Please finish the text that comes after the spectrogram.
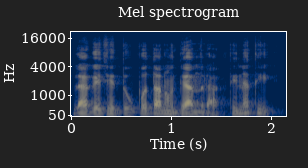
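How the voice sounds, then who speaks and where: A man voicing an affectionate older mother who gently scolds her son in a storybook reading. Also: mid-range voice, expressive, brisk, close to an everyday voice. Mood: fond, teasing. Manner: warm motherly teasing.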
